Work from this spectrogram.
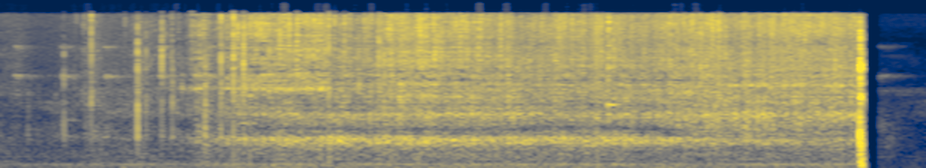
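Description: Roasted coconut is poured into a pot of kachil (purple yam) erissery, setting off a loud, broad sizzle that swells after a few soft clinks, holds steadily, then cuts off abruptly near the end.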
